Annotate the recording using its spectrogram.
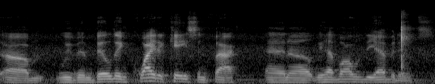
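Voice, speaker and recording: Speaking at a moderate pace, a man uses medium pitch and fairly even intonation. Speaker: talk show host. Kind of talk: live talk show. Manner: loud.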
